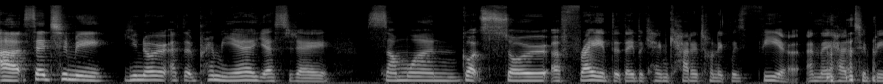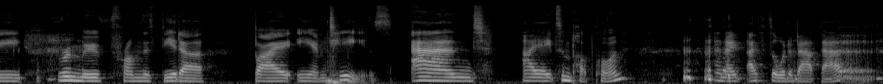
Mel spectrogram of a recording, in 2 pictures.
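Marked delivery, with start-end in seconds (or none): 1.2-17.6 mock grave, dead-serious, convincing voice. Retelling what someone said at the theater: imitating Lee's very serious voice. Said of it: "in probably the most convincing and serious voice ever".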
